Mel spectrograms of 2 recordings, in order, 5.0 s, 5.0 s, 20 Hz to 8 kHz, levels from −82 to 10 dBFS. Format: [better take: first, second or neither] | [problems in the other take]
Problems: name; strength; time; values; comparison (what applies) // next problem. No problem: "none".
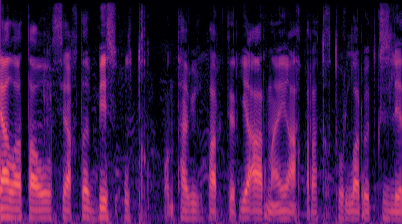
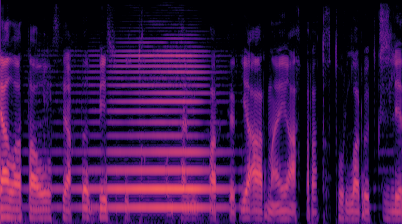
first | noise reduction (neural mask model RNNoise)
